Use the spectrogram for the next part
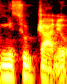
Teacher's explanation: Again, that R has been strengthened to a retroflex affricate j.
